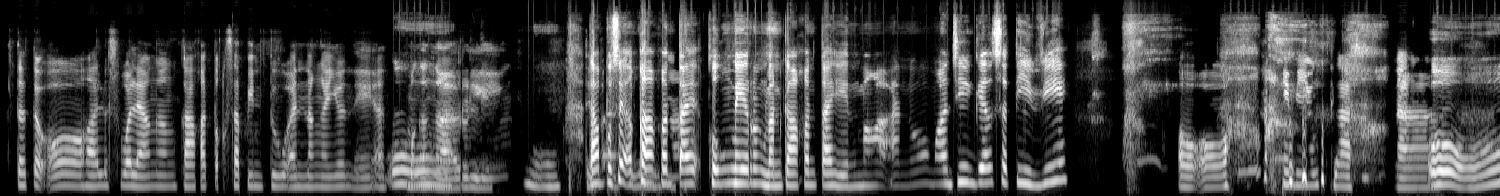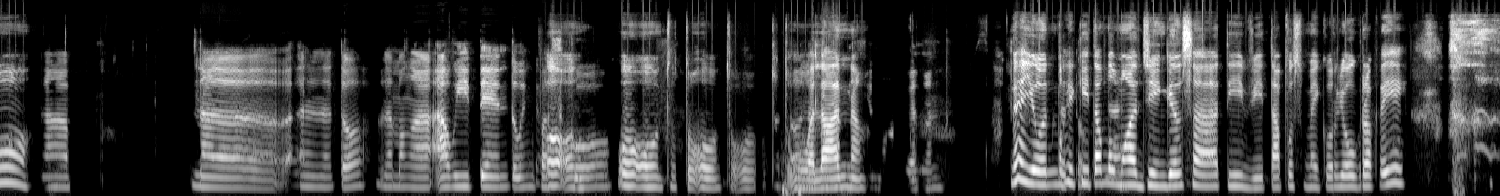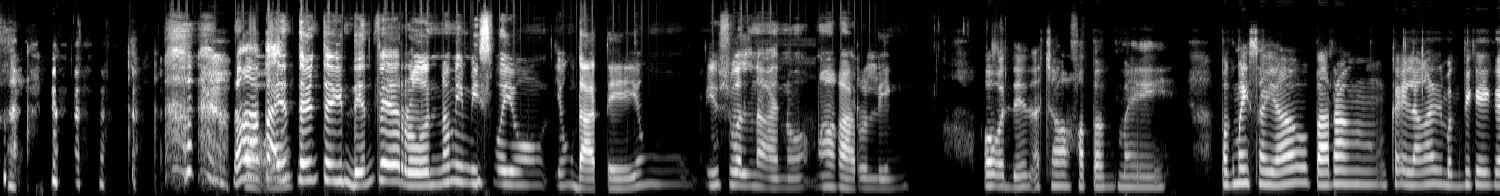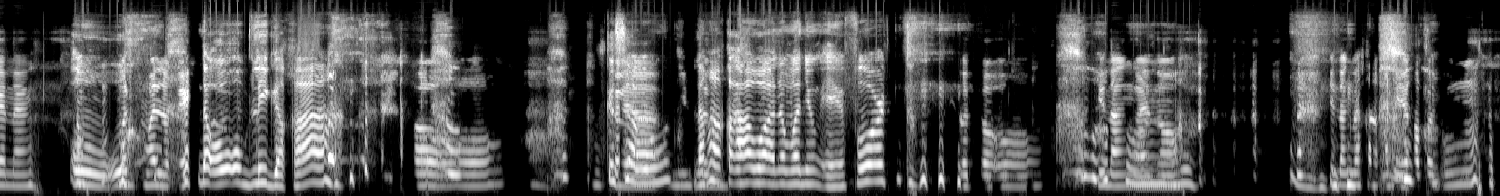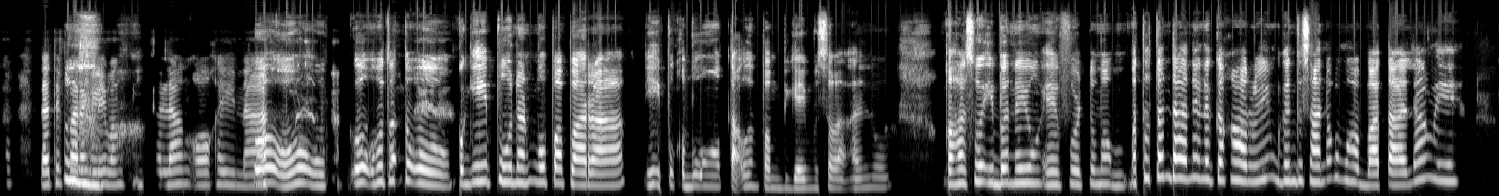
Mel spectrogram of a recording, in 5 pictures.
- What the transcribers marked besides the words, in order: tapping; static; other background noise; "'yon" said as "yoon"; chuckle; laugh; distorted speech; laugh; laughing while speaking: "Oo"; chuckle; bird; laugh; laugh; background speech; chuckle; laugh
- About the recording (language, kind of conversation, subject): Filipino, unstructured, Paano mo ipinagdiriwang ang Pasko kasama ang pamilya mo?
